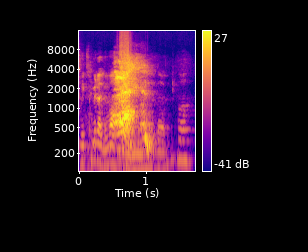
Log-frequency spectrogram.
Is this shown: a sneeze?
yes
